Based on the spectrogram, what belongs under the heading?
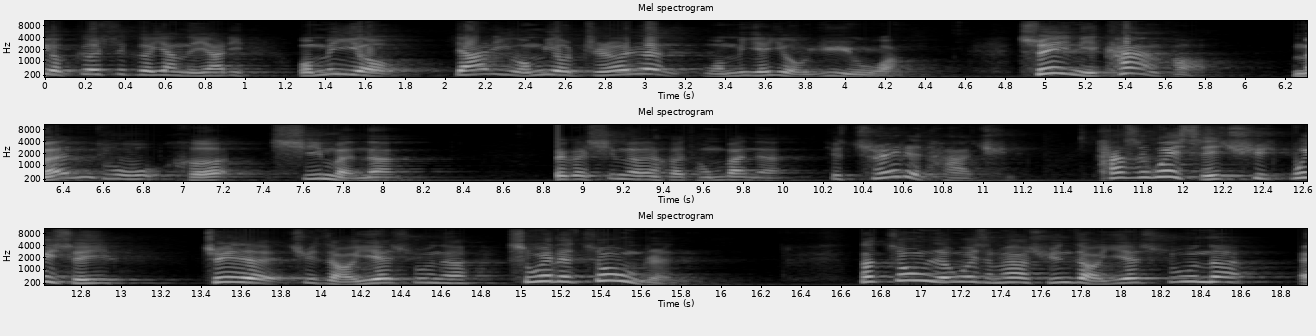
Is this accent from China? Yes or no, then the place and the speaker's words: no; Taiwan; 我是从台湾来的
